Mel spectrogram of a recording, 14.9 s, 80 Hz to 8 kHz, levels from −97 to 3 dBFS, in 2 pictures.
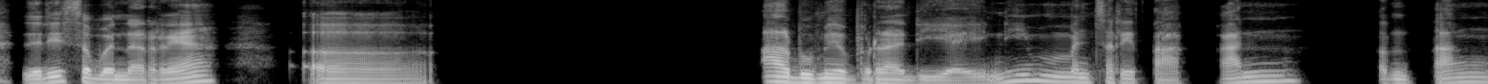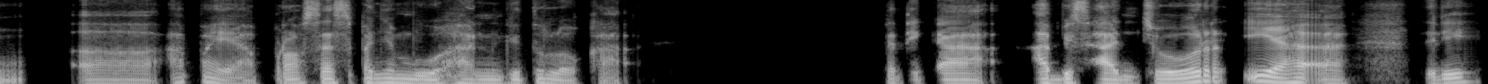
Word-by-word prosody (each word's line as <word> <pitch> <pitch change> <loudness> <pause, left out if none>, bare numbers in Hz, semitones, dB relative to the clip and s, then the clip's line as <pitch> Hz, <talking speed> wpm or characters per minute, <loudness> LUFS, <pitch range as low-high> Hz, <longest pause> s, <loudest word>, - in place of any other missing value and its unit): jadi 105 +7 +5
sebenarnya, 100 +6 +3 0.5
eee 100 -1 -1 1.7
albumnya 115 -5 +5
Bernadya 90 -4 0
ini 145 - -2
menceritakan 125 - -2 0.3
tentang, 100 +4 -4 0.5
eee, 90 -1 -5
apa - - -6
ya - - -3
proses 100 +2 +1
penyembuhan 95 -4 -1
gitu 100 +1 -3
loh, 80 -2 -4
Kak. 360 - -10 1.3
Ketika - - 0 0.2
habis - - +3
hancur 100 - +4
iya, 145 -4 +6
heeh. 90 -4 +2 0.4
Jadi, 110 +2 +1
100 Hz, 90 wpm, -25 LUFS, 95-120 Hz, 1.7 s, iya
